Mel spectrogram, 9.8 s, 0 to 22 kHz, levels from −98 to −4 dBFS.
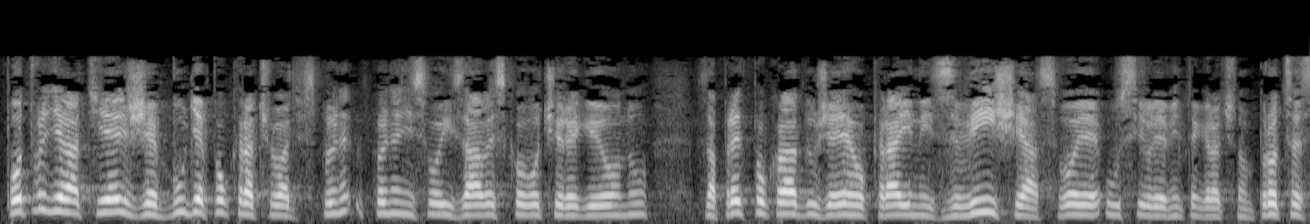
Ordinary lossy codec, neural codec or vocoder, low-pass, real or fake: none; none; none; real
